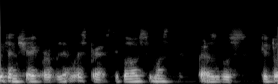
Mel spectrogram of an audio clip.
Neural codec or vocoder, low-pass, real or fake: codec, 16 kHz, 4 kbps, FreqCodec, larger model; 5.4 kHz; fake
